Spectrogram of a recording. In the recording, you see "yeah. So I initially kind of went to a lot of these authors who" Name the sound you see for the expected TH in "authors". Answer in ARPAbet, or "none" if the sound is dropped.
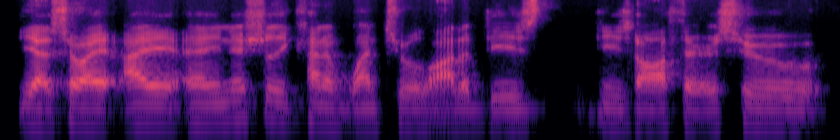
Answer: TH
